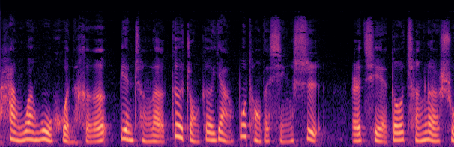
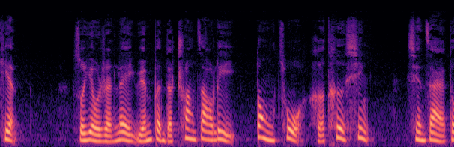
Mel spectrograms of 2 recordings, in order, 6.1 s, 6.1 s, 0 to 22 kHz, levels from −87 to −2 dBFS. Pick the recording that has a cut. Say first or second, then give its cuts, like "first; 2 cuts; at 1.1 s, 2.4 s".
first; 1 cut; at 1.5 s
